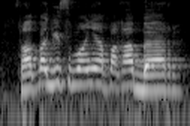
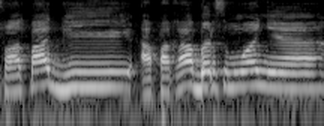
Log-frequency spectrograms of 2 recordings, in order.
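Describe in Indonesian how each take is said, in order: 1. Diucapkan dengan cepat dan jedanya sangat singkat. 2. Diucapkan dengan lambat dan jedanya jelas. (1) "jedanya itu cepat" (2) "Kamu lihat jedanya"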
